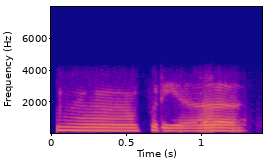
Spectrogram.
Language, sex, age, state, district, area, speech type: Tamil, female, 18-30, Tamil Nadu, Nagapattinam, rural, conversation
